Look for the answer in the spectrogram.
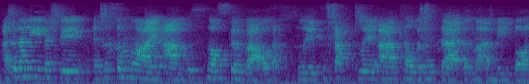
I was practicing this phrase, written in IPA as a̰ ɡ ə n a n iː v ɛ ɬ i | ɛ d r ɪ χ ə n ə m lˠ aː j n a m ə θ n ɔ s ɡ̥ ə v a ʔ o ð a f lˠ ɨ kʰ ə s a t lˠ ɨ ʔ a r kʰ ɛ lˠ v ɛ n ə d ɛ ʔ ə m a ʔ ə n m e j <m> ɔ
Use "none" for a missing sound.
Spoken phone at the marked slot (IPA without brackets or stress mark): b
